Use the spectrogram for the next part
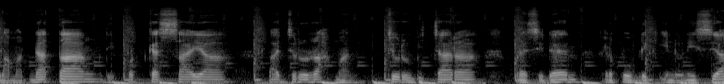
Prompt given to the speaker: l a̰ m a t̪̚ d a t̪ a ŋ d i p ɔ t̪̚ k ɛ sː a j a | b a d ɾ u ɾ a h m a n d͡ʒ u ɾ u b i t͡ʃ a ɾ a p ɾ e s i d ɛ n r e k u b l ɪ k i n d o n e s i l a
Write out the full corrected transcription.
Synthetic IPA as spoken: l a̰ m a t̪̚ d a t̪ a ŋ d i p ɔ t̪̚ k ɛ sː a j a | p a d͡ʒ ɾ u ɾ a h m a n d͡ʒ u ɾ u b i t͡ʃ a ɾ a p ɾ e s i d ɛ n r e p u b l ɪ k i n d o n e s i a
